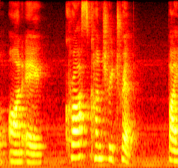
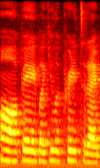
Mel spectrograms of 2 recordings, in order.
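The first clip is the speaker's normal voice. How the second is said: gentle, softened, soft everyday voice; 6 dB quieter than usual. Recalling being in love, showing the voice used instead of baby talk: softer tone of voice. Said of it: "I would use a softer tone of voice".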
